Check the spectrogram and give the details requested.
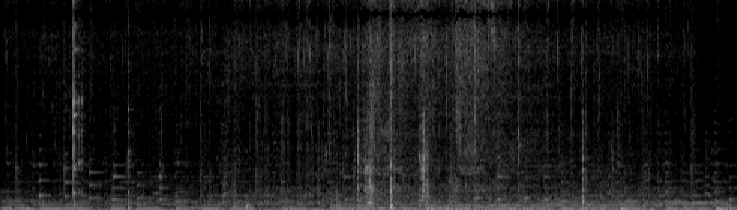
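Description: Fish paste and onions sizzling in a nonstick frying pan while a slotted spoon stirs and scrapes through it, the sizzle and scraping thickest midway, over background music. A sharp click comes about a second in.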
